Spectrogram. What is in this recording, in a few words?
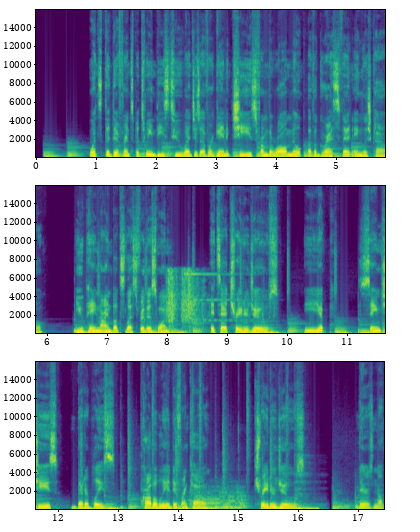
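COMMERCIAL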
